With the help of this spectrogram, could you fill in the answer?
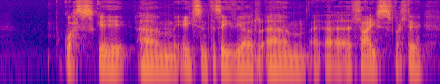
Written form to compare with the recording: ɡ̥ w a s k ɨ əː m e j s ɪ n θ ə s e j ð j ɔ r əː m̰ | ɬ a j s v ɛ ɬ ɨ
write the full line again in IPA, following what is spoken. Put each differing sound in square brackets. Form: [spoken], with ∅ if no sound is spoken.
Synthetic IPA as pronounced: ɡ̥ w a s k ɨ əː m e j s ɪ n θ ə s e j ð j ɔ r əː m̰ | ɬ a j s v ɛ ɬ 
